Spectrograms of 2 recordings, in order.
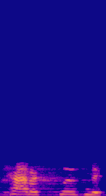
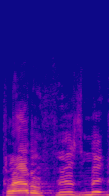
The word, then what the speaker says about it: cataclysmic: They didn't go into detail, but that was the cataclysmic effect of him having somebody. So she was like, okay, so you got somebody. Wait, say that word again. What? Boom, right over my head. Cladophismic, how you say it?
